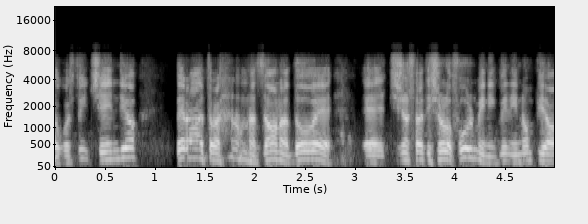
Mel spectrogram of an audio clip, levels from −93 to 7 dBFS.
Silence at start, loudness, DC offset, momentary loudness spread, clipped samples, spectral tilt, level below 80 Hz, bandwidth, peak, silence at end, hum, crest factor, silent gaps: 0 s; -15 LUFS; under 0.1%; 6 LU; under 0.1%; -4 dB/octave; -48 dBFS; 7.8 kHz; -2 dBFS; 0 s; none; 14 dB; none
